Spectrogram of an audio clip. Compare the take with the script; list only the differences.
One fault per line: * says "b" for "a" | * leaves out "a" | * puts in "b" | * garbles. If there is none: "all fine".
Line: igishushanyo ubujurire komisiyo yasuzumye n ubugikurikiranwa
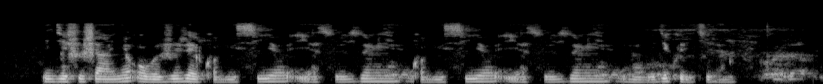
* puts in "komisiyo yasuzumye"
